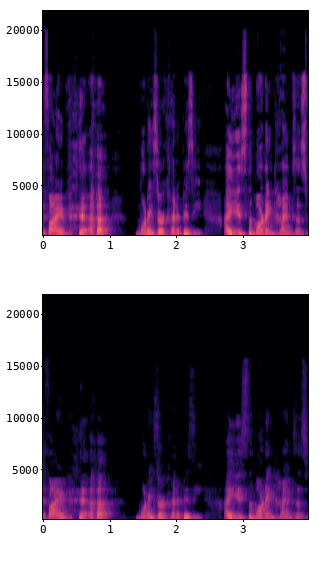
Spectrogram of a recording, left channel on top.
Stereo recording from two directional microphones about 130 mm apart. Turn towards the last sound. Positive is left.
turn(degrees=20)  # may be behind; listen again after turning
